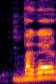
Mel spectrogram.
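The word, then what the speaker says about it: ب: इसको उर्दू में हम लोग बे पढ़ते हैं और बे को हम हिंदी में ब कहेंगे।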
